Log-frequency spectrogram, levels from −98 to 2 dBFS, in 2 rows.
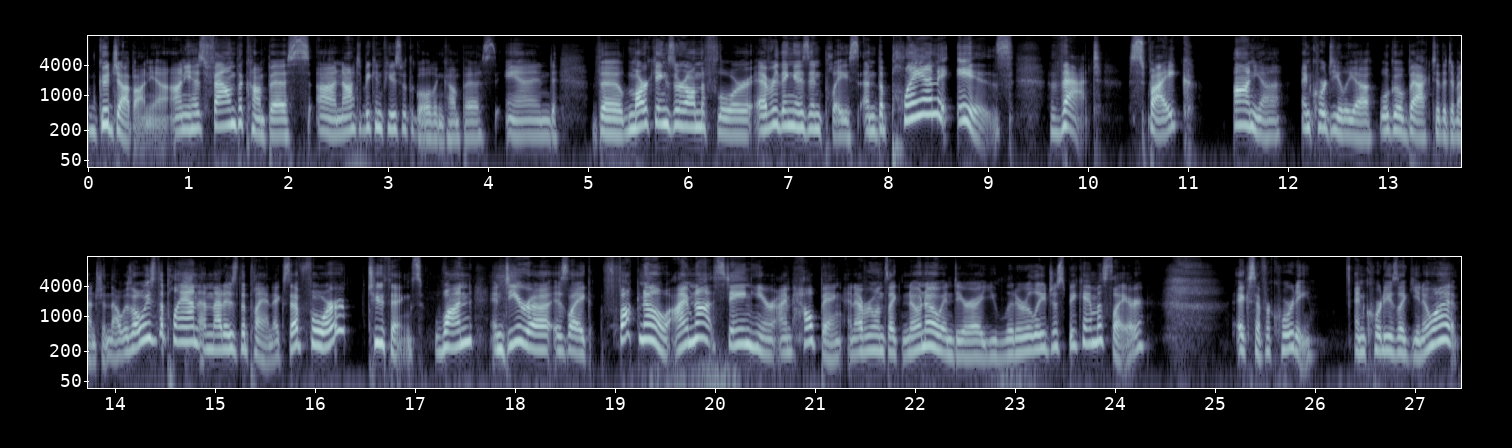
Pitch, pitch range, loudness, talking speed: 210 Hz, 175-260 Hz, -27 LUFS, 200 wpm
